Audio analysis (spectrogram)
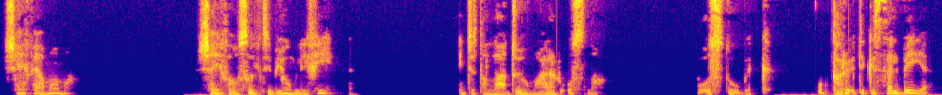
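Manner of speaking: soft, hurt words to her mother; sorrowful reproach. A narrator's reading. Daughter reproaches her mother after the confession, soft and sad. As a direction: quietly blame her with sorrow. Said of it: "بصت لأمها بحزن كبير".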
